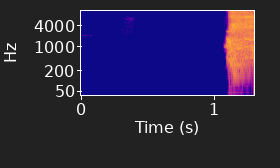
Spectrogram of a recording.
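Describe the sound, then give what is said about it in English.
A single sudden sneeze bursts out loud after a second of silence, a harsh, breathy blast that is cut off abruptly at the end. “Bless you.”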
